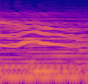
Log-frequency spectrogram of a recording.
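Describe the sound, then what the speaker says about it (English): A cat in an anime scene lets out a drawn-out, wavering meow, clear and moderately loud for about a second with no talk over it. "You watch those cats have sex, Otto?"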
